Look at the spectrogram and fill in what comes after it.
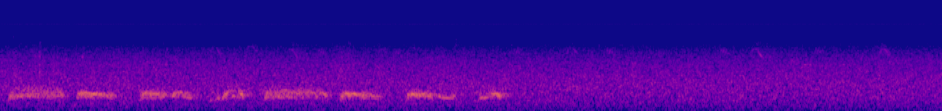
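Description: A bird cooing: a series of short, low notes, a little under two a second, that stops about five seconds in. After that only faint background hiss remains, with a few faint high chirps.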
